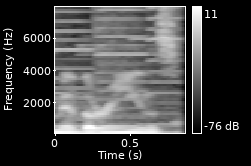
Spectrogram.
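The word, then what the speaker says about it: smithereens: I know that it's pronounced smitherines, but I really I really like sticking a D sound in there for no real reason other than I think it sounds awesome to say smitherines.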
